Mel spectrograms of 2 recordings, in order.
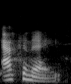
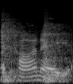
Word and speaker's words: Akane: wasn't it yeah yeah she said acne not akane I'm like that's not right I think I have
